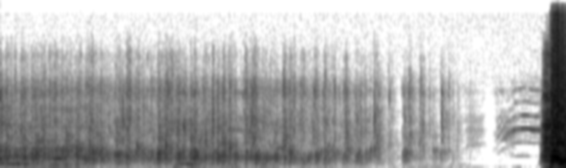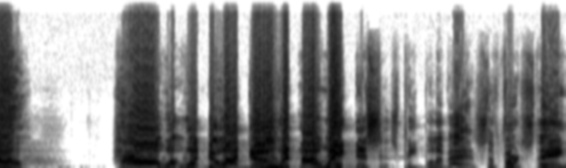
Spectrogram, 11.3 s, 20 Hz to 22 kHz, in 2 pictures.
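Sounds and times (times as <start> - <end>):
audience applauding: 0.0 - 4.8
speech: 7.0 - 11.3.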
